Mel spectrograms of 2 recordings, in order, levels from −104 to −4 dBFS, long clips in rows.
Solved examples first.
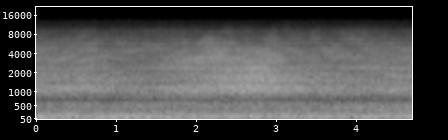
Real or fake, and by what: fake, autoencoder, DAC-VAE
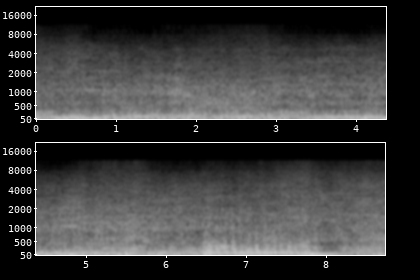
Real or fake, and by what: fake, codec, SNAC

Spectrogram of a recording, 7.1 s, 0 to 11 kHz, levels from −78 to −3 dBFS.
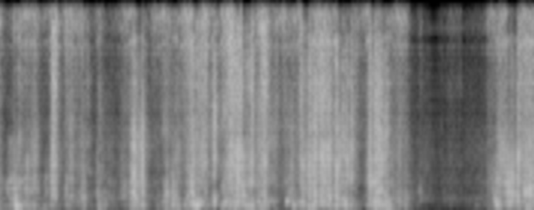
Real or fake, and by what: fake, vocoder, Vocos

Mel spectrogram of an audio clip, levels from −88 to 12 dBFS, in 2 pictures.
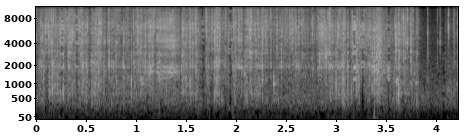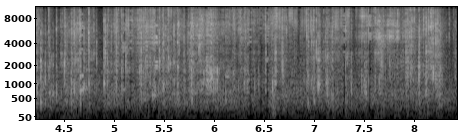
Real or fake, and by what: real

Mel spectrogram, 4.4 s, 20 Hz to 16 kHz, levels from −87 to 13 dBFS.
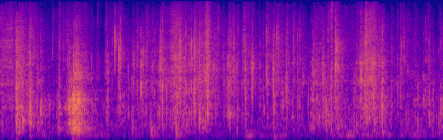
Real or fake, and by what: real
